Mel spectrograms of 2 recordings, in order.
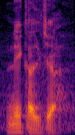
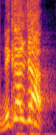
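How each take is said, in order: First: It is said calmly and steadily, unhurried. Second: It is shouted loudly. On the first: "जब ये ठहराव आ गया" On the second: "आपने shout भी किया"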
